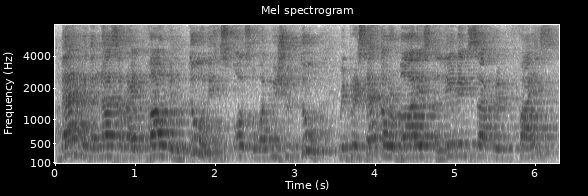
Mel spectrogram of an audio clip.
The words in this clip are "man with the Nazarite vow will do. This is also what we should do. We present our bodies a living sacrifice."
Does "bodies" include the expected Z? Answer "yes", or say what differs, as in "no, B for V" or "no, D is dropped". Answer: no, S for Z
